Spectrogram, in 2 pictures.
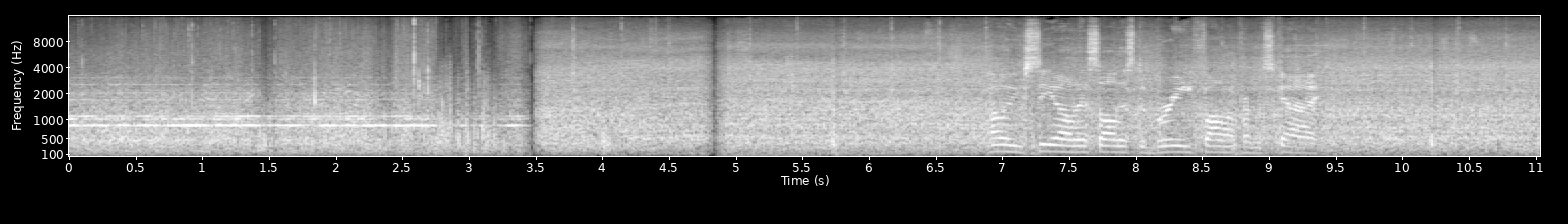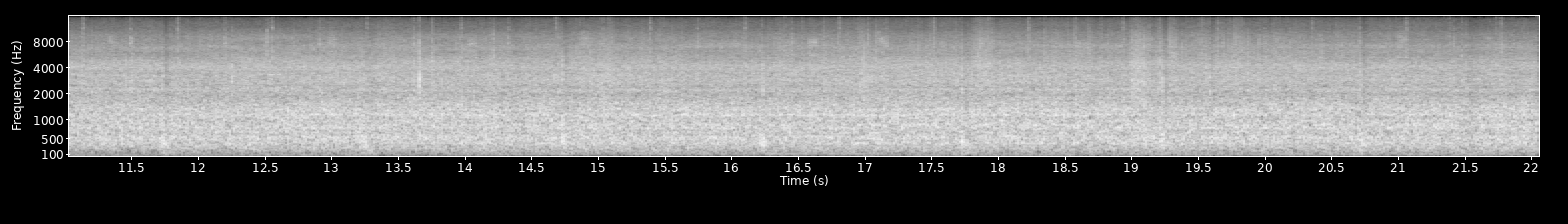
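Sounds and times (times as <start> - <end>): heavy rain on vehicle: 3.5 - 22.0
drops ticking on glass: 9.4 - 18.4.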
